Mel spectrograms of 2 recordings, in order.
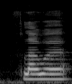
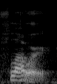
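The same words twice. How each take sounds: First: "flower" ending in a schwa, no R; non-rhotic. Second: "flower" with the final R sounded; rhotic R. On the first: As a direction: say "flower" British-style, dropping the final R. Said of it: "non-rhotic accent is". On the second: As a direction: say "flower" American-style, curling into the R. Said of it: "not flower". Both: Shown as a demonstration.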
